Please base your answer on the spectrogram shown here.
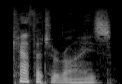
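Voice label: "catheterize", British English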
